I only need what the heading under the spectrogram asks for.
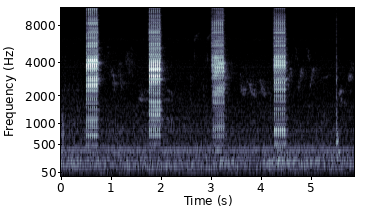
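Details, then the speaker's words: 2001 Ford F250 7.3 Powerstroke, after in-tank fuel filter and screen change, scan-tool injector buzz test counting one to eight: evenly spaced high-pitched buzzes of similar length and loudness; injectors sound relatively even and healthy. "all righty well it sounds like pretty much all the injectors are relatively close"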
